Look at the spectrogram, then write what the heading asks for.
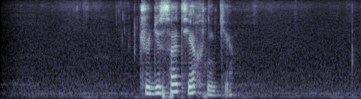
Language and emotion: Russian, neutral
